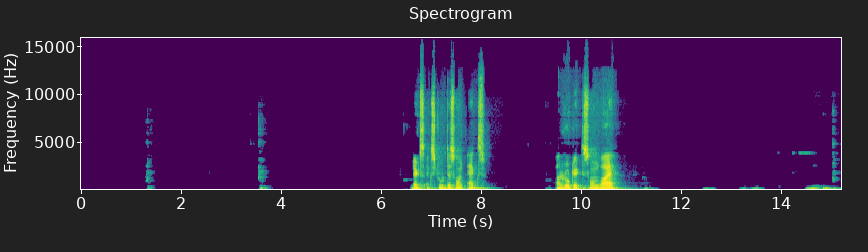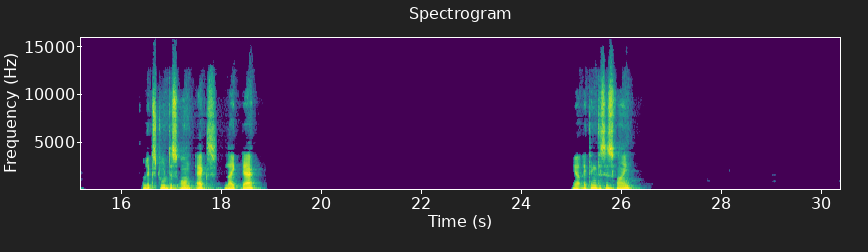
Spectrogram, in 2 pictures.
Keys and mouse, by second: 0.4 shift+click, 1.1 g, 2.2 shift+click, 3.4 g, 5.5 shift+click, 6.3 e, 8.6 shift+click, 9.2 r, 10.4 click, 11.0 g, 13.7 shift+click, 14.8 g, 16.0 shift+click, 16.4 e, 21.8 shift+click, 22.4 z, 22.9-27.0 alt+drag, 27.3 alt+shift+click, 27.9 alt+click, 29.2-30.3 alt+drag.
